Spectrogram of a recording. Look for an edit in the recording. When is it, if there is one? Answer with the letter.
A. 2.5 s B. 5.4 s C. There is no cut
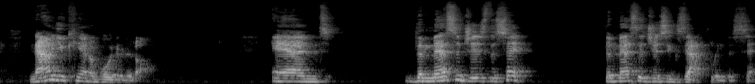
C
